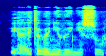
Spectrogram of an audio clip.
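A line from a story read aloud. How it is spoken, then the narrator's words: Sighing. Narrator (Russian): вздохнула Лола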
